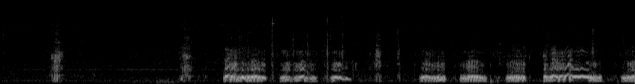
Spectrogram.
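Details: Hunting groundhogs on the farm, Ammo the Dachshund lets out a steady string of eager barks, each one short and throaty, coming about twice a second after a couple of faint yips at first.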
